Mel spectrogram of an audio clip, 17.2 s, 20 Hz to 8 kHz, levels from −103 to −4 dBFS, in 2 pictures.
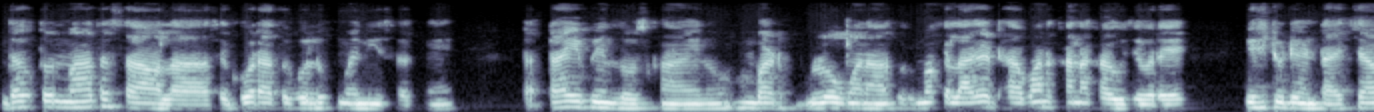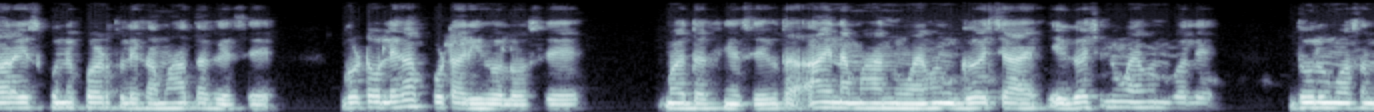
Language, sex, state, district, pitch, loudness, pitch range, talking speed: Halbi, male, Chhattisgarh, Bastar, 135 Hz, -15 LUFS, 125-140 Hz, 200 wpm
